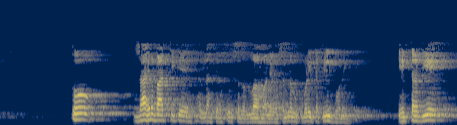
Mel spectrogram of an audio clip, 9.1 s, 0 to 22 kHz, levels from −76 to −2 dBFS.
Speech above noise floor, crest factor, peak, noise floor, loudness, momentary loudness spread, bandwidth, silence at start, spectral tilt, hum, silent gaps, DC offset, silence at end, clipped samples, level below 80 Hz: 63 dB; 20 dB; -2 dBFS; -82 dBFS; -20 LUFS; 17 LU; 5.8 kHz; 1.45 s; -3 dB/octave; none; none; under 0.1%; 0 s; under 0.1%; -60 dBFS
